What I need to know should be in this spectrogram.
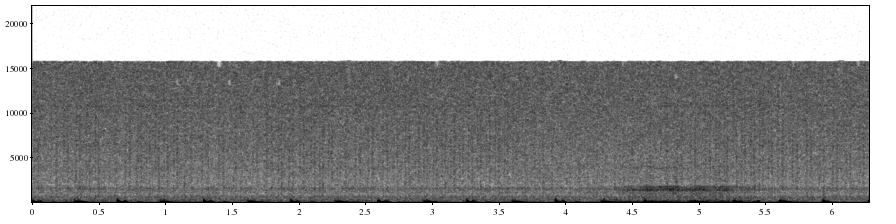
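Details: Heart sounds recorded lying supine after deep squats: strong, regular low heartbeats at about 91 a minute with a faint background hum; mildly quickened rate after exercise.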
